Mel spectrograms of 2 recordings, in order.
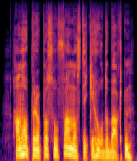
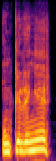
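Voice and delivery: high, raised shout; calling out; 11 semitones higher, 4 dB louder than usual. A narrator's reading. Adam tells mother uncle is phoning, calling out high. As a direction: call the news through the house. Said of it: "roper Adam".

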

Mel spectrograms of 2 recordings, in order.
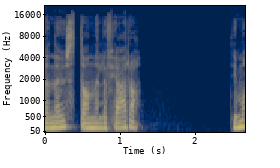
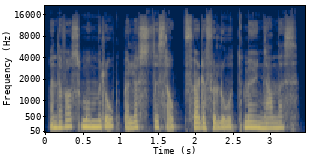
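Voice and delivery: plain reading voice

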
